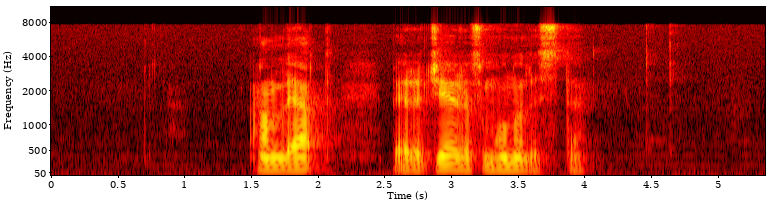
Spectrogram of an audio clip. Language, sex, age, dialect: Faroese, male, 36-60, Suðurstreymoy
